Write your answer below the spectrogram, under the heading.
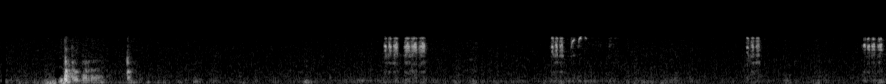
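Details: A mother Japanese tit, on guard all day against crows and other predators, gives short harsh, buzzy alarm bursts, in pairs and singly, every one to two seconds, after a dull thump at the start.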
